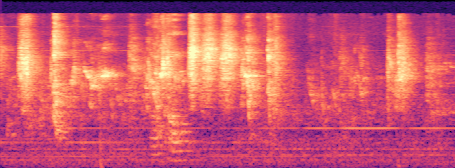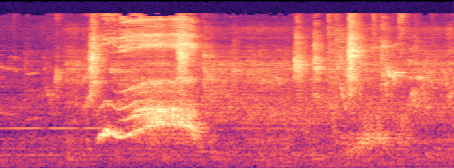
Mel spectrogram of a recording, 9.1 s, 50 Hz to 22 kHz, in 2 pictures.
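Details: Pet African grey parrot indoors in May 2019 producing varied mimicked noises: clicks and squawky bursts, a long steady whistle near the middle, then a looping warbled phrase sliding down and up.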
